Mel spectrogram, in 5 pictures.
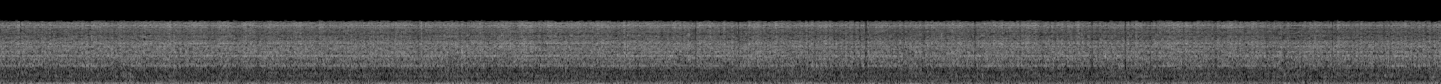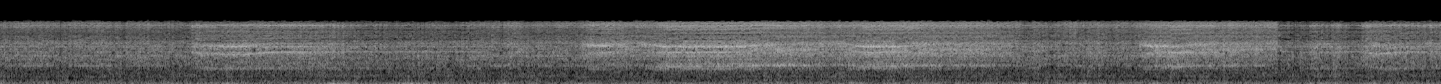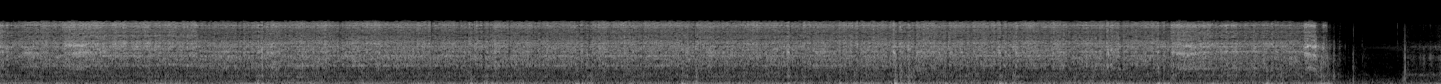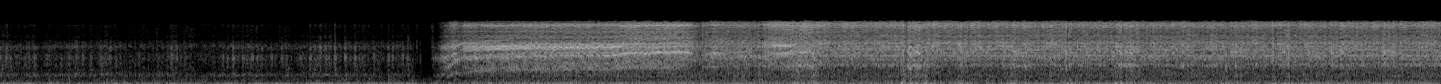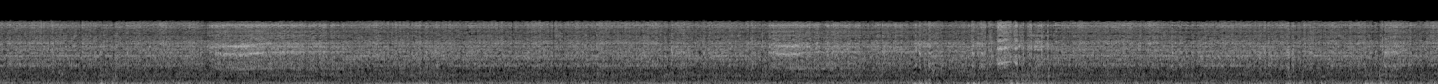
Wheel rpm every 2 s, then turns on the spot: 240, 230, 230, 230, 240, 240, 230, 230, 230, 230, 220, 230, 230, 230, 230, 230, 230, 230, 230, 230, 230, 60, 10, 20, 180, 230, 230, 230, 240, 230, 230, 230, 230, 230, 250, 230.
42-46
